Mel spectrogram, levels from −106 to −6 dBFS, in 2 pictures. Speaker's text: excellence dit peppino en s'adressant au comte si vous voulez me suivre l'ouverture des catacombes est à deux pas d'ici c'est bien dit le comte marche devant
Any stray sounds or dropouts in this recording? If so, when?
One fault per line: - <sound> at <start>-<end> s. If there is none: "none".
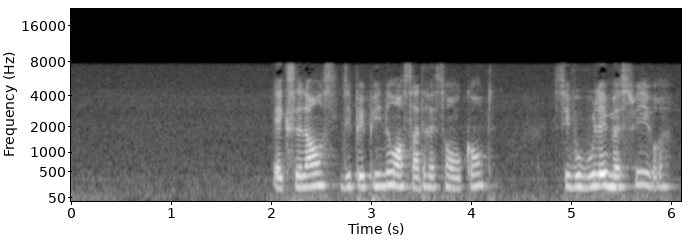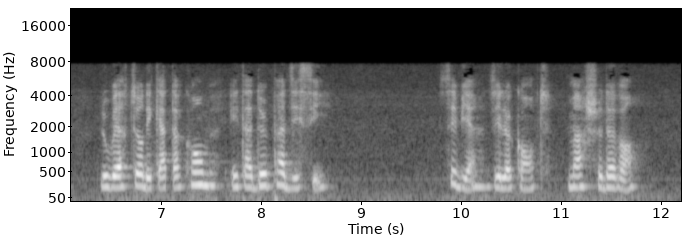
none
